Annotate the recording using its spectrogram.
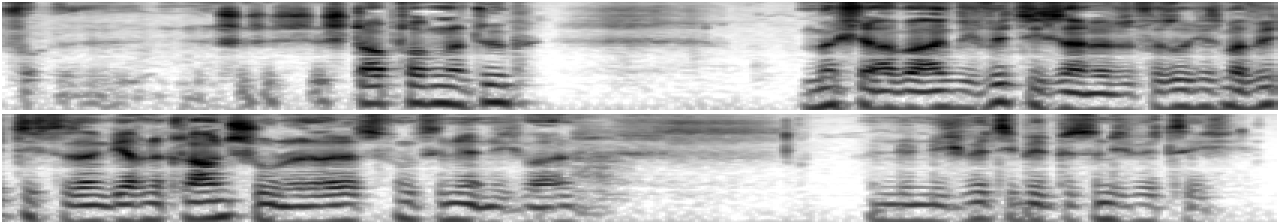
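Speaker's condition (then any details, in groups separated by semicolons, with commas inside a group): Parkinson's disease; impaired fine motor skills, unusual posture, 90 percent disability, gets attacks, daily tasks take longer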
